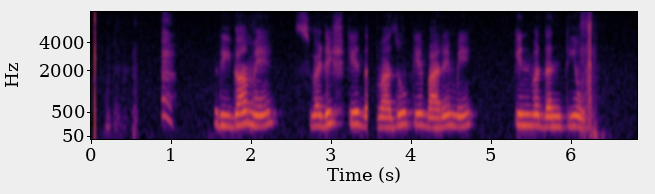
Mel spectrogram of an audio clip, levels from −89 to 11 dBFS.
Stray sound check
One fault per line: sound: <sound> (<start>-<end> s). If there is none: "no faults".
sound: laugh (0.9-1.1 s)
sound: dropout (3.5-3.6 s)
